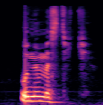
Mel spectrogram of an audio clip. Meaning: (adjective) onomastic; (noun) onomastics
- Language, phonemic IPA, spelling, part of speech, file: French, /ɔ.nɔ.mas.tik/, onomastique, adjective / noun, LL-Q150 (fra)-onomastique.wav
